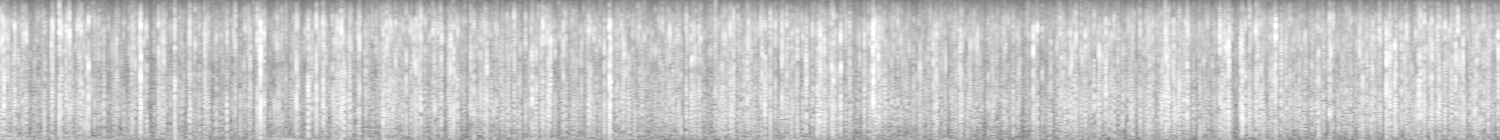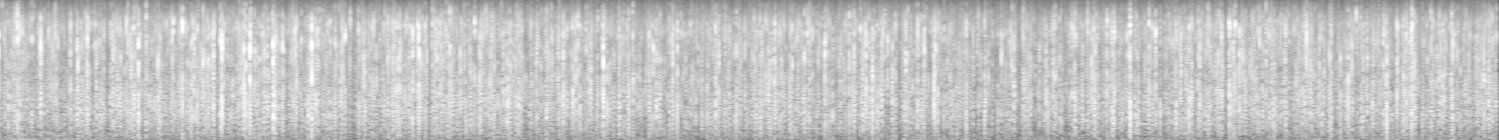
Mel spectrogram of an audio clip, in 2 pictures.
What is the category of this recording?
Soundscapes > Nature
